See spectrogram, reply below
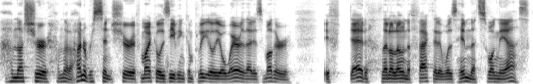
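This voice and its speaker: A man's voice: fairly low pitch, fairly even intonation, a little fast, sharp tone. A man playing a weary, scheming, sardonic cop who talks bluntly and persuasively in a dramatic read. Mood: grave, earnest. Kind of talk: dramatic table read acting.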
